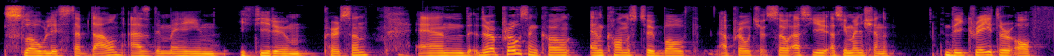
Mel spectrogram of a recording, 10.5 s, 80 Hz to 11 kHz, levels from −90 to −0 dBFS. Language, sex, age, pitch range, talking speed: English, male, 20-39, 125-145 Hz, 150 wpm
